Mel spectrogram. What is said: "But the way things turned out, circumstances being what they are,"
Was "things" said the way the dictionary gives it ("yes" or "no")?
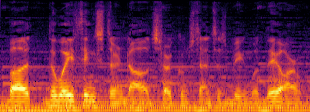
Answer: yes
